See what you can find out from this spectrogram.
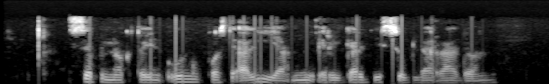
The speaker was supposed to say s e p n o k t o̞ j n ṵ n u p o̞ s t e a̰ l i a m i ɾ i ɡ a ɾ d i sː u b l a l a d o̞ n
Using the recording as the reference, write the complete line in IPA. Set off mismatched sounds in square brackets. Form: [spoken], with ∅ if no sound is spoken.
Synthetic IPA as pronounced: s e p n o k t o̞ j n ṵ n u p o̞ s t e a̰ l i a m i ɾ i ɡ a ɾ d i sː u b l a [ɾ] a d o̞ n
